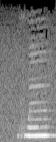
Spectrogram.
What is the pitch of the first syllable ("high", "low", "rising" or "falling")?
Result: high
